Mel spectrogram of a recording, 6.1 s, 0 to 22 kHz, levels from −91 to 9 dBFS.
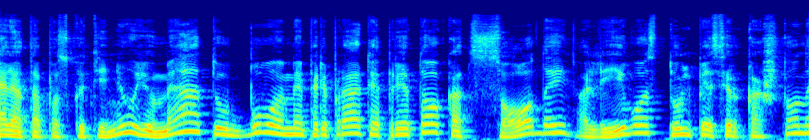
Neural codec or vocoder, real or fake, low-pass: codec, 44.1 kHz, 7.8 kbps, Pupu-Codec; fake; 14.4 kHz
